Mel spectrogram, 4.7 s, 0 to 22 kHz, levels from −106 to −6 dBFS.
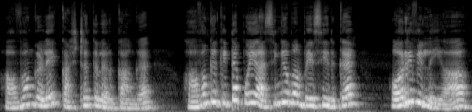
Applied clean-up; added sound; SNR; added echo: none; none; none; reverberation time 0.3 s.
